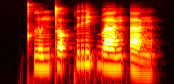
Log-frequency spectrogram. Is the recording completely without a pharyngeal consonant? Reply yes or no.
yes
